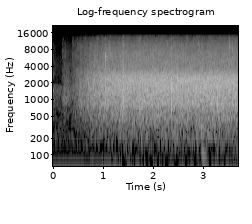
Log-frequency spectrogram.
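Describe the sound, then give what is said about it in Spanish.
An audience breaks into an ovation in memory of Fray Carlos Amigo Vallejo, former archbishop of Seville and cardinal, dense applause swelling in over the first second and then holding steady and loud, a continuous crackle of many hands clapping with no voices. “Lógica, ovación en el recuerdo a Fray Carlos Amigo Vallejo, el que fuera histórico arzobispo de Sevilla, cardenal, y que nos dejaba el pasado año 2022.”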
